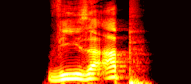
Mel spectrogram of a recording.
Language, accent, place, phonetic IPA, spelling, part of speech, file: German, Germany, Berlin, [ˌviːzə ˈap], wiese ab, verb, De-wiese ab.ogg
- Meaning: first/third-person singular subjunctive II of abweisen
